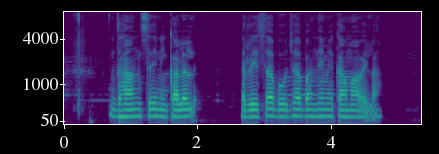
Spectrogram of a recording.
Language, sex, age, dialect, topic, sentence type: Bhojpuri, male, 18-24, Western, agriculture, statement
